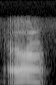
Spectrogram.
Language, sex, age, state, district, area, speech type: Bodo, male, 30-45, Assam, Chirang, rural, conversation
